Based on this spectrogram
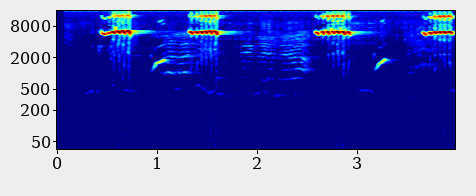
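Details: White-rumped shama song from a full-repertoire recording meant for training other birds: loud piercing high whistles in bursts, interspersed with softer lower slurred and rising notes, phrases roughly every second.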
